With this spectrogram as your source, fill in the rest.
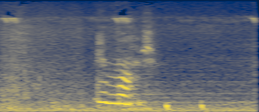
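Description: A young woman murmurs briefly and softly close by.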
